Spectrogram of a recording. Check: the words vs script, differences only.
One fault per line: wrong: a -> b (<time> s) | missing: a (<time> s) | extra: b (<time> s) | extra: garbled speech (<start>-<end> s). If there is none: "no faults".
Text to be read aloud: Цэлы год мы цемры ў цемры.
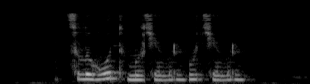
no faults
